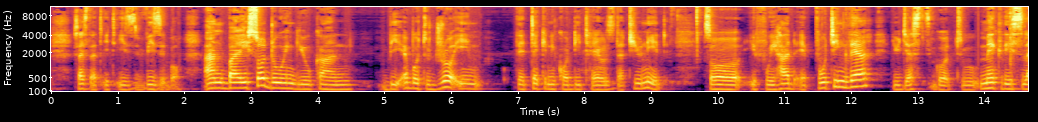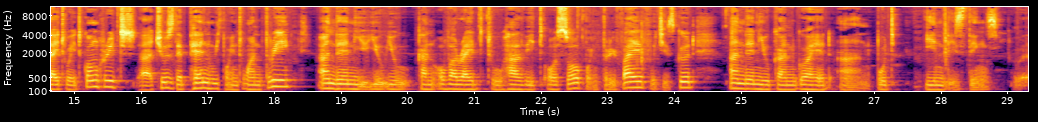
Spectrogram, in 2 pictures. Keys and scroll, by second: 0.3 Escape, 13.8 Escape, 27.1 shift+Tab, 28.9 Escape.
